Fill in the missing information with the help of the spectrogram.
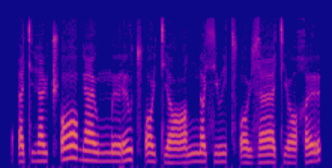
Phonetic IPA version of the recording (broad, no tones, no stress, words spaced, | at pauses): ʔætʲɦæy̯t͡ʃʼɔː ɡæːu̯mːɘːɾɘu̯ t͡sʼɔy̯tʲɑː nːʌsʲui̯ t͡sʼɔy̯zæːtʲ ɔːχɘ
